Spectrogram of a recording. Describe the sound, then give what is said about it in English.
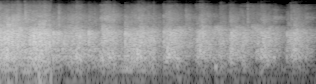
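Sustained audience applause at an evening awards ceremony, for the award winners and nominators: a dense crackle of many hands clapping steadily at fairly even loudness, with slight swells and no voices standing out. “So could I ask you all to just a round of applause, please, for all those.”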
